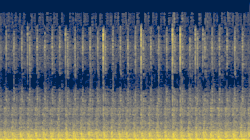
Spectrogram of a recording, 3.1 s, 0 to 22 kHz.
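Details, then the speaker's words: Yamaha R15 v2 started after years of disuse: rough, uneven idle with irregular popping pulses, roughly two to three a second; the spark plug is arcing out and misfiring and needs replacement. "and I think guys the spark is sparking out I don't know if you guys can hear that yeah right"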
